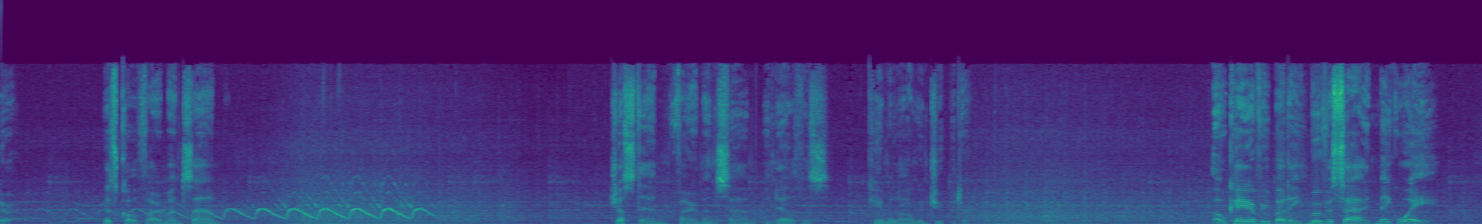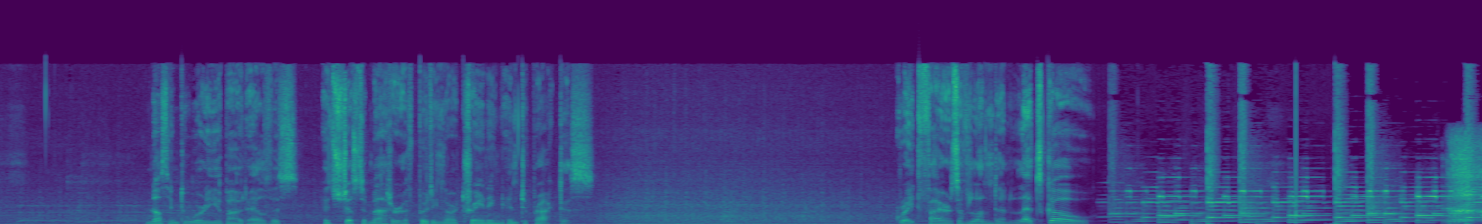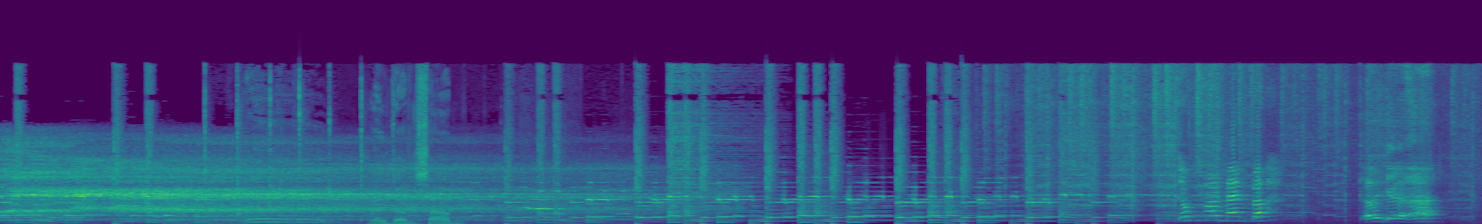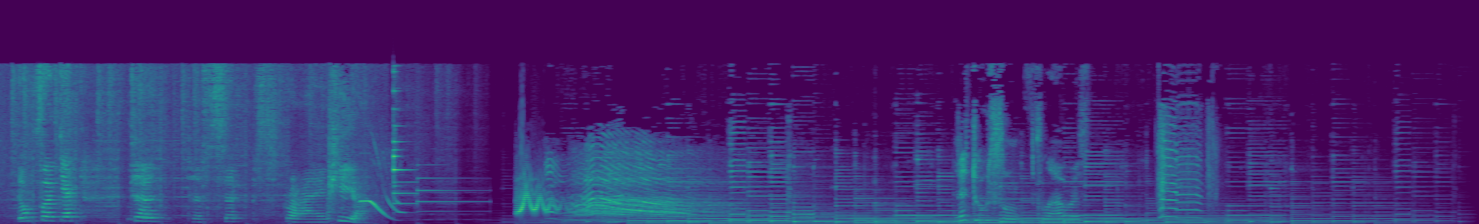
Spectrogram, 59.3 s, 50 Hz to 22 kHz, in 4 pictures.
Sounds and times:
Music: 0:00.0 - 0:09.6, 0:12.1 - 0:20.1, 0:25.8 - 0:59.2.

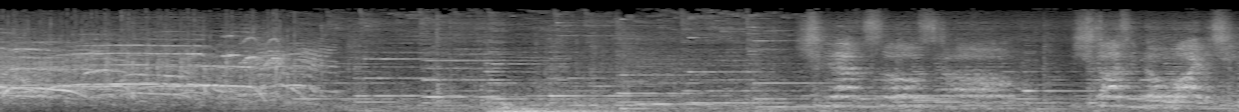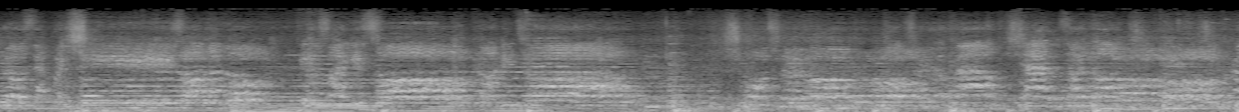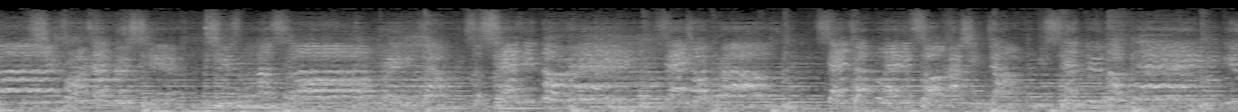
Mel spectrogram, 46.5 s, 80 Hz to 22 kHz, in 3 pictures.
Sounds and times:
Music: 0:00.0 - 0:46.4.

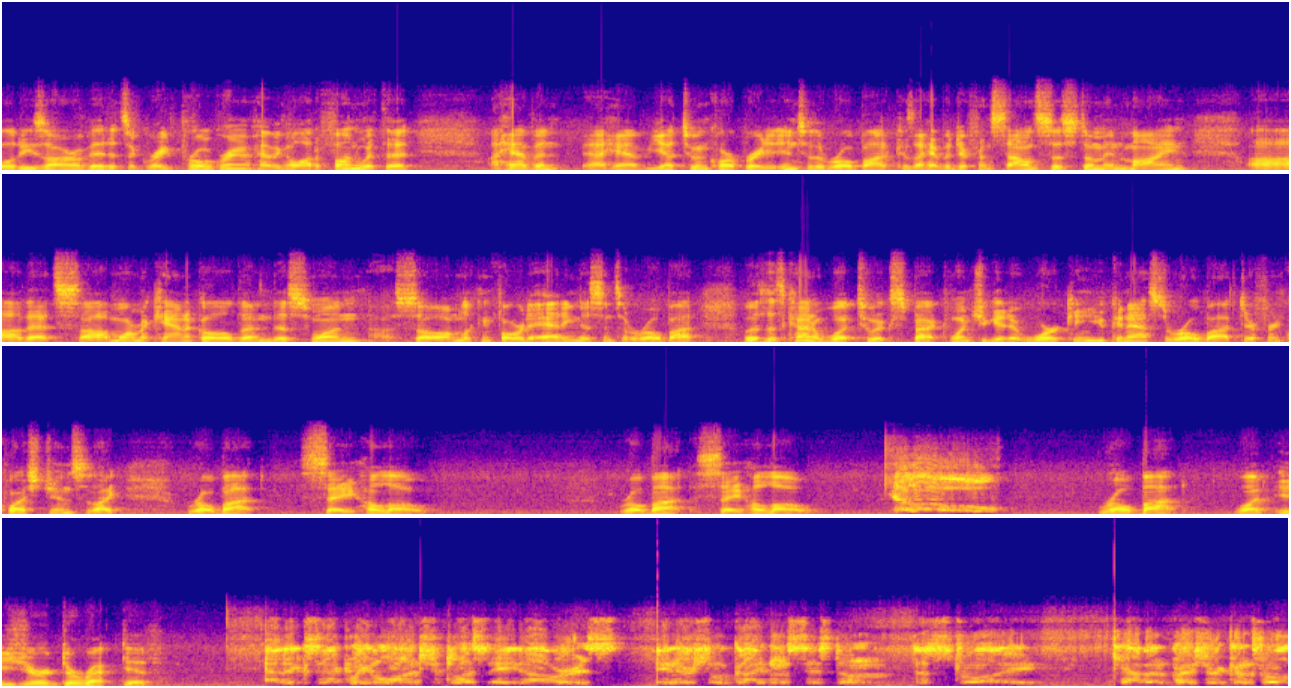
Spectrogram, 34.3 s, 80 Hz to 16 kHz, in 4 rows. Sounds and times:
Speech: 0:00.0 - 0:20.1, 0:21.3 - 0:23.9, 0:24.5 - 0:34.3.

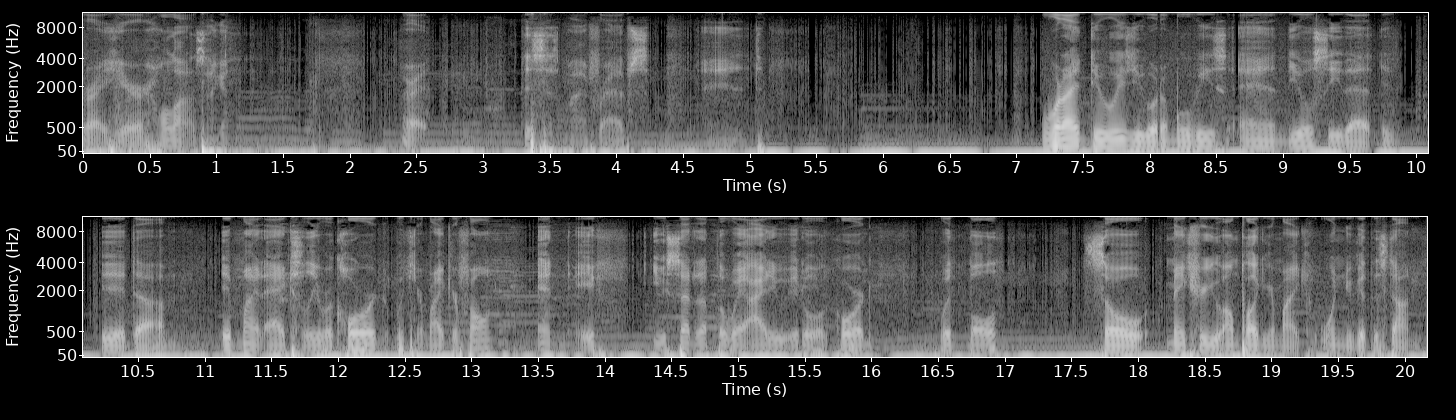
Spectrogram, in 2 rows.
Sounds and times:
Speech: 0:00.0 - 0:01.3, 0:02.4 - 0:05.2, 0:07.2 - 0:17.0, 0:17.6 - 0:20.1
Music: 0:00.0 - 0:20.1.

